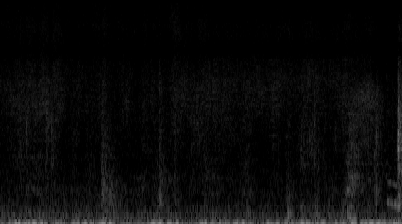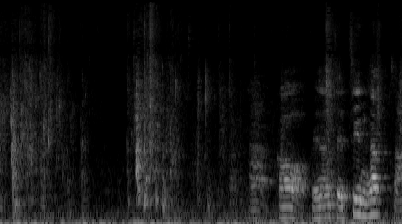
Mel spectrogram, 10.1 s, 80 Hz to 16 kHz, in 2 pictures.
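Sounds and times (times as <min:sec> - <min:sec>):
wet sandpaper scrubbing plastic: 0:00.0 - 0:05.0.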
